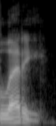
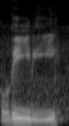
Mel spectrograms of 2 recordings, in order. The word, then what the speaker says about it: LED: it doesn't i thought i always thought it was the letty i know it's weird spell it l e d as in david e letty lee lead is l-e-a-d i see i was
